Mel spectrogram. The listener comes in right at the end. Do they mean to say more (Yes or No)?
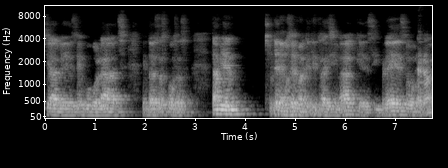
No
